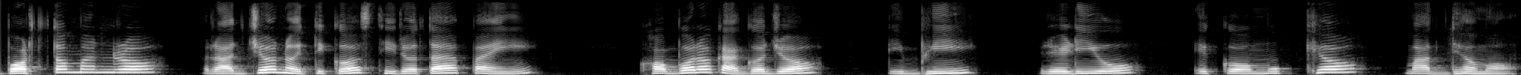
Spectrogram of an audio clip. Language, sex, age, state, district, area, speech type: Odia, female, 30-45, Odisha, Cuttack, urban, spontaneous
